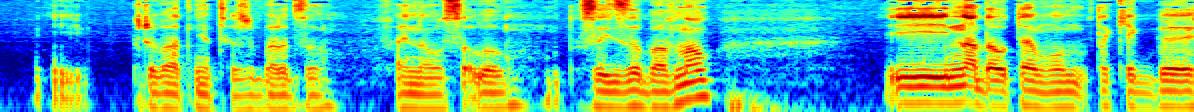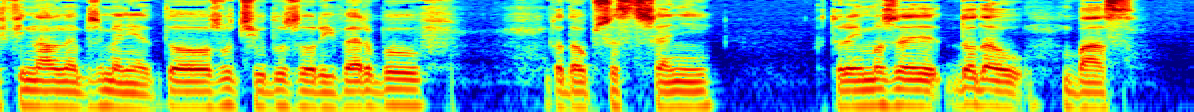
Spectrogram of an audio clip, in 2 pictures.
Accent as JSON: {"language": "Polish", "town": "Olsztyn", "region": "Warmian-Masurian Voivodeship", "country": "Poland", "lives_now": "Poznań, Poland", "said": "ja mieszkam w Poznaniu na co dzień i Bartek tak samo. Bartek pochodzi z Gorzowa, ja pochodzę z Olsztyna."}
